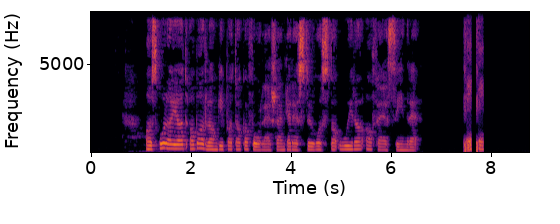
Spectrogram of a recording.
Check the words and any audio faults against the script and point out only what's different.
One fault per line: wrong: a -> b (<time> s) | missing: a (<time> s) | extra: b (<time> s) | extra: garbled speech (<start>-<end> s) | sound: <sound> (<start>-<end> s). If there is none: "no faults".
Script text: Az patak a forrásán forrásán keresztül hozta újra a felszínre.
extra: olajat a barlangi (1.4 s)
missing: forrásán (3.9 s)
sound: laugh (7.5-7.9 s)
